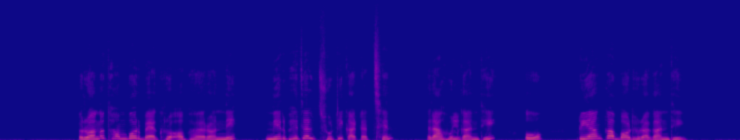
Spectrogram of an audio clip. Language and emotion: Bengali, neutral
